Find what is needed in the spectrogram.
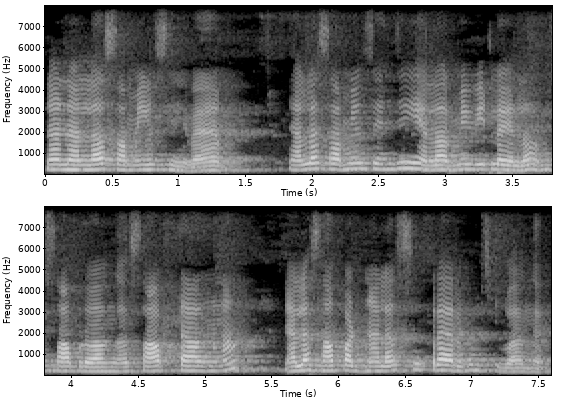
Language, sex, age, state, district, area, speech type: Tamil, female, 30-45, Tamil Nadu, Cuddalore, rural, spontaneous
